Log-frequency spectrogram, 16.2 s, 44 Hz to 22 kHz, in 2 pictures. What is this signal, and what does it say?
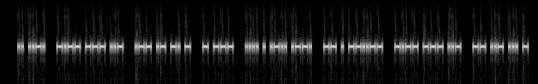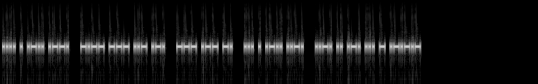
Morse code, heard as a keyed tone, about 41 wpm, 700 Hz. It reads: IF YOU WANT TO HELP ME, YOU MUST HELP YOUR OWN SELF FIRST.
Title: Sentences from Top 1000 Words - Review Part 1 - 45wpm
